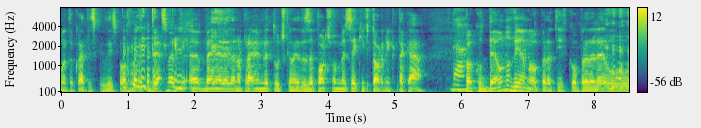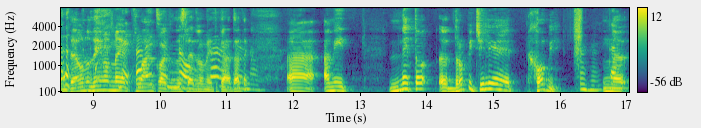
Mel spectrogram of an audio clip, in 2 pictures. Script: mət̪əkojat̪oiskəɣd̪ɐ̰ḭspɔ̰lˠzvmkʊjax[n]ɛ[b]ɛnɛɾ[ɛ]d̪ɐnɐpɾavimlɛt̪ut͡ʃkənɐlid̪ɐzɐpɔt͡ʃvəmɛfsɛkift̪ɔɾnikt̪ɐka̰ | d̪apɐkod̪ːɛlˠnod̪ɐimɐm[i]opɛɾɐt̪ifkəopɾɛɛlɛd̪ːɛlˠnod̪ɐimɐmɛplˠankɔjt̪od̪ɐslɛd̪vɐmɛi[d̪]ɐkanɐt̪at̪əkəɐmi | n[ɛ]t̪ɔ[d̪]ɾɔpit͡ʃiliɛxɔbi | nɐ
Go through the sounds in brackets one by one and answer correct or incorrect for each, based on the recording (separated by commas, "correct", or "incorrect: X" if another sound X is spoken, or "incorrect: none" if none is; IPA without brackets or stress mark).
incorrect: m, correct, correct, incorrect: ɛ, incorrect: t̪, correct, correct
